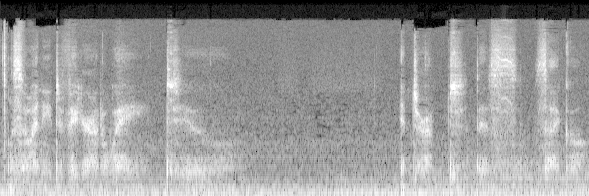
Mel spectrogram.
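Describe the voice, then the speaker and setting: A woman whispers at a fairly slow pace with long, frequent pauses and big swings in loudness, over noticeable background noise. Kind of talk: personal rambling vlog. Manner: whispered.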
